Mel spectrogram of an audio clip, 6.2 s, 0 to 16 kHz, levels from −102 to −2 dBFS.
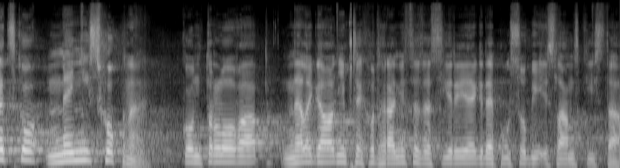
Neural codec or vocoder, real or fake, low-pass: codec, 44.1 kHz, 7.8 kbps, Pupu-Codec; fake; 14.4 kHz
